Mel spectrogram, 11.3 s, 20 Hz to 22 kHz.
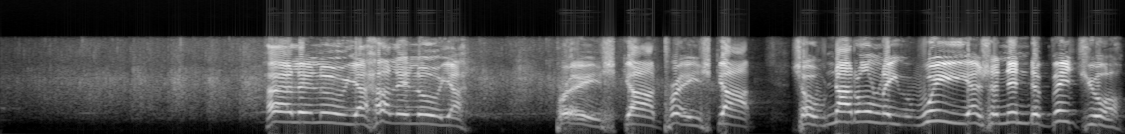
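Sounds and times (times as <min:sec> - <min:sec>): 
church congregation clapping hands during worship: 0:00.0 - 0:07.6
speech: 0:02.6 - 0:04.8, 0:05.6 - 0:11.2.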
